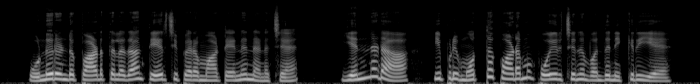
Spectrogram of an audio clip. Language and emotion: Tamil, sad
